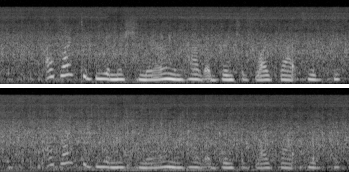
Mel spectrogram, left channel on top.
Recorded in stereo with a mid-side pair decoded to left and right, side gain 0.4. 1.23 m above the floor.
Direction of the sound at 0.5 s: 65° left.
